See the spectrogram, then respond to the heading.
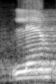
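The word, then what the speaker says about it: lamb: means मकबरा य एम एम के बाद भी साइलेंट है टम लम लम मीन भीड़ का बच्चा मेमना डेट ट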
